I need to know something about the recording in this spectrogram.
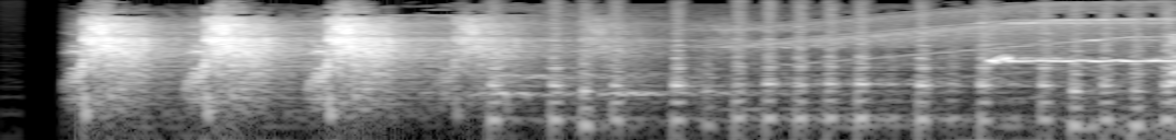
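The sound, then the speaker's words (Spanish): A reggaeton track opens with three loud, sharp whip cracks, then a steady percussive beat kicks in under a rising synth tone, building up without any vocals yet. “una canción o una producción musical muy importante del reggaetón y que es un emblema para este género”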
